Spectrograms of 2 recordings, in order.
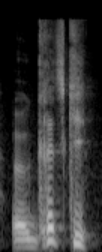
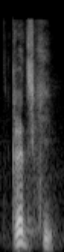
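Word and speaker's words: Gretzky: de Great One meilleur c'est Wayne comment on prononce Gretsky Gretsky g r e t Z K i Wayne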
